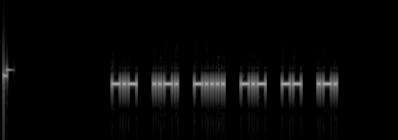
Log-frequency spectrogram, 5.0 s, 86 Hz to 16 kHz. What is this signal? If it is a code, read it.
Morse code, heard as a keyed tone, about 34 wpm, spaced as for 25 wpm, 700 Hz. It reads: KF6KMR
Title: USA Call Signs - 2x Character Spacing - 35wpm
